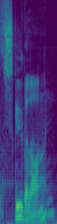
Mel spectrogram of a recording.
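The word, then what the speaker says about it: σκύβαλον: It is, let me pronounce it right, skubalon.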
